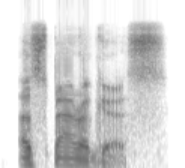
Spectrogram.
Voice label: "asparagus", British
